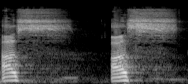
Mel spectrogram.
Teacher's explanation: اس میں بھی جو ہے وہ آواز جاری رہے گی، یعنی سانس جاری رہے گی اور آواز آہستہ آہستہ پست ہوتے ہوتے ختم ہو جائے گی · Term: صفت ہمس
